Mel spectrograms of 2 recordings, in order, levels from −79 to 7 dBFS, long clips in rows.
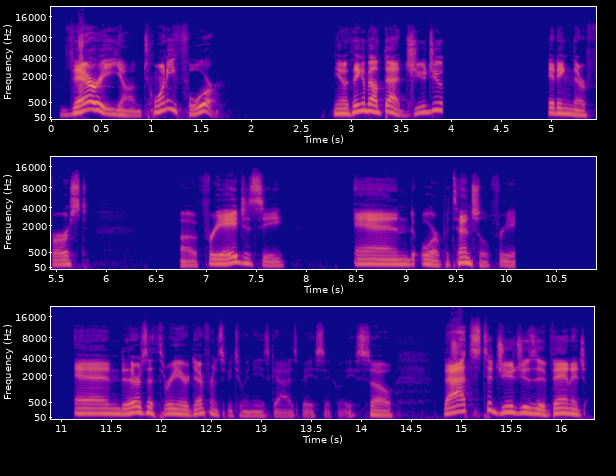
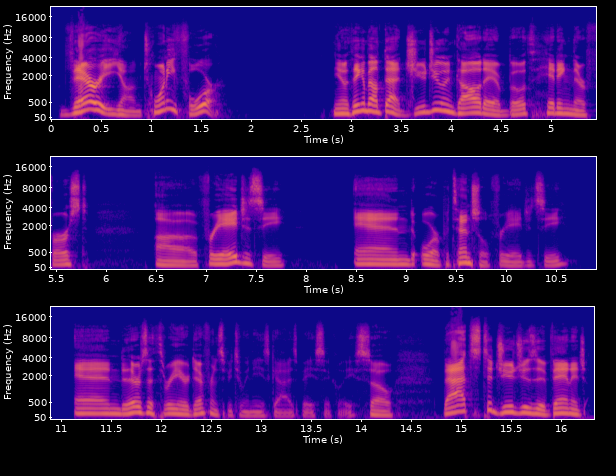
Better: second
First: audio cutting out; at 4 s for 1 s, at 6.5 s and at 10 s for 1 s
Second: none

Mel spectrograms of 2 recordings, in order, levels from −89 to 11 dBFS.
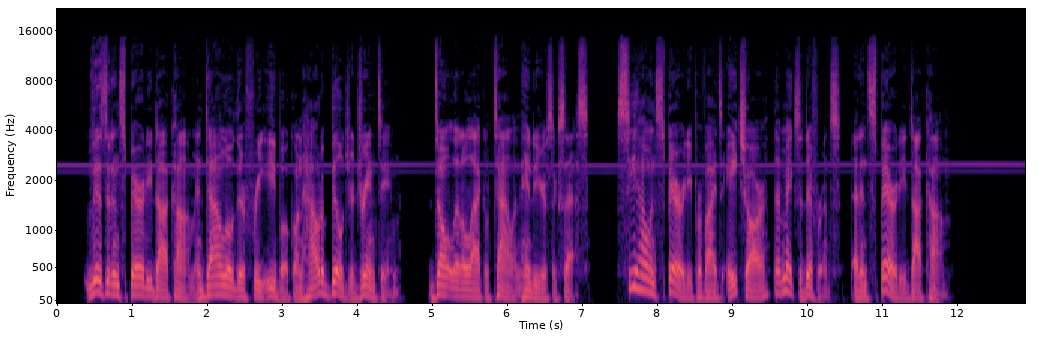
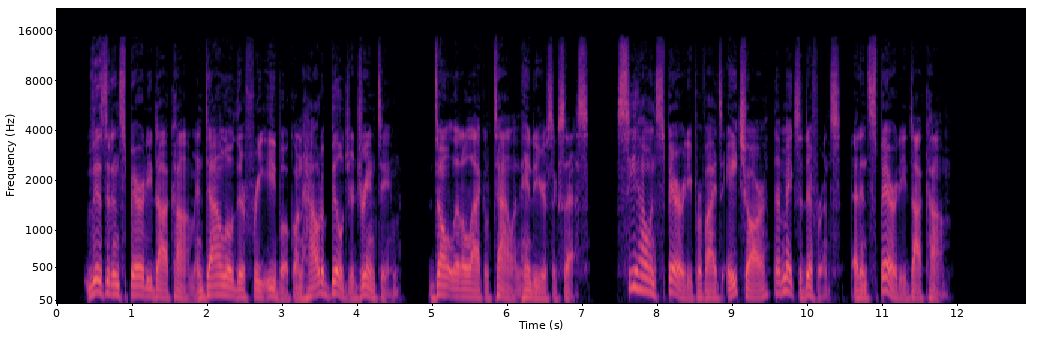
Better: second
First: high-pitched whine; faint; throughout; 2.5 kHz, 25 dB below the speech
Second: none

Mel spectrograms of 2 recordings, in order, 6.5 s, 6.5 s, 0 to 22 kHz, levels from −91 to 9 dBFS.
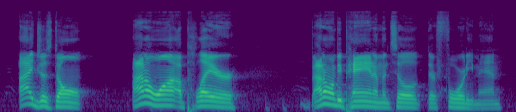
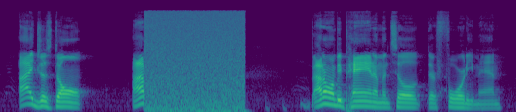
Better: first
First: none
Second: audio cutting out; filled with static; at 2 s for 1.5 s

